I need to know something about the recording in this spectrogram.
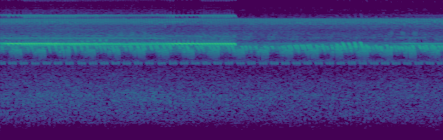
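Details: Crickets from Narita, Chiba, Japan: a loud, close pulsed chirping with a pure high sustained tone for the first half, which cuts off abruptly, leaving softer rhythmic chirps repeating about four times per second.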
